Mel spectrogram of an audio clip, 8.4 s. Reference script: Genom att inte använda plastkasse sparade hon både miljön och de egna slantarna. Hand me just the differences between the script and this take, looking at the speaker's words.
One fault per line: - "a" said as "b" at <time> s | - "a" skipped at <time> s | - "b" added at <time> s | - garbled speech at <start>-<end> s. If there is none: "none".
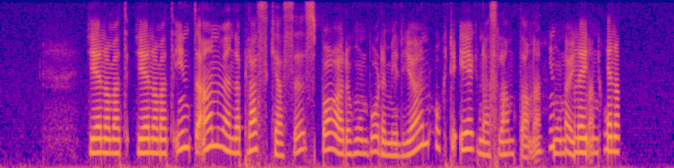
- "genom att" added at 1.7 s
- garbled speech at 6.9-7.7 s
